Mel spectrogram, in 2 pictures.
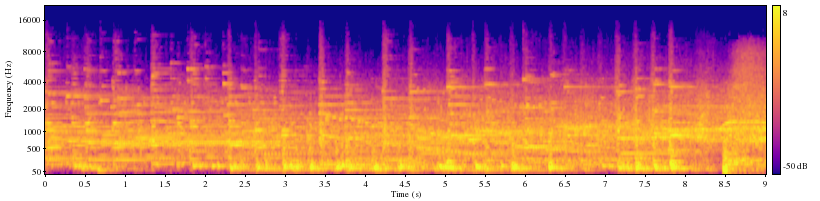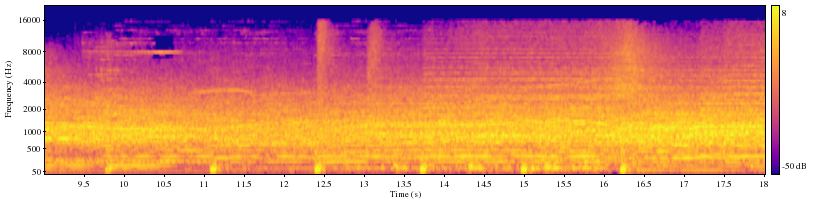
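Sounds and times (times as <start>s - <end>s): crowd cheering: 0.0s - 18.0s
percussion strikes: 0.0s - 18.0s.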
